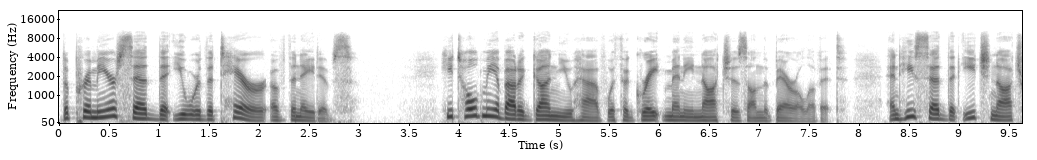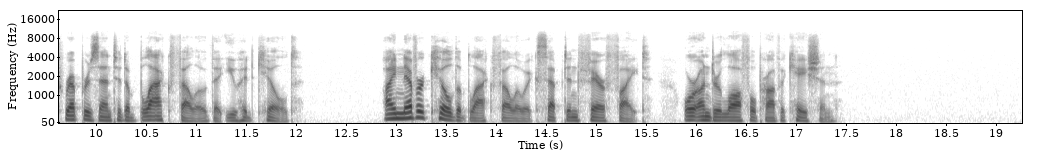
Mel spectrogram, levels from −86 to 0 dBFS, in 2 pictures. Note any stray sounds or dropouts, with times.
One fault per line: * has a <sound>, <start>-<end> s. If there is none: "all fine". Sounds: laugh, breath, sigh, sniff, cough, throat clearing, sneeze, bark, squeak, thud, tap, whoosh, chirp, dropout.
all fine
